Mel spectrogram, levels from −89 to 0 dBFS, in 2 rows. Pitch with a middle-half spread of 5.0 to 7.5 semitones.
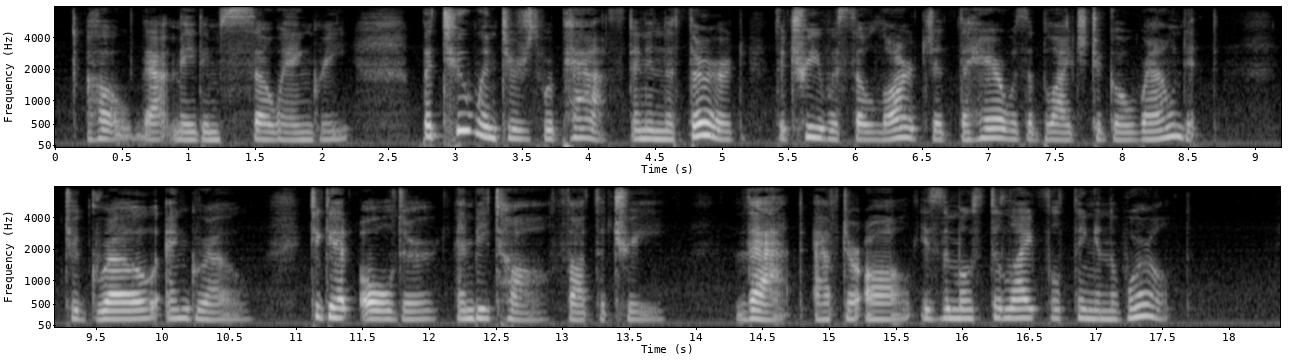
No: average, 2.8 semitones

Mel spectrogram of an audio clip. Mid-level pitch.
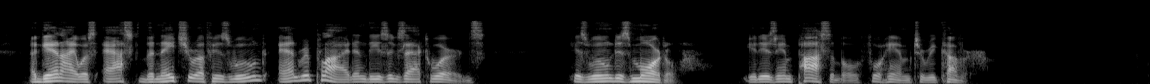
No: low, 125 Hz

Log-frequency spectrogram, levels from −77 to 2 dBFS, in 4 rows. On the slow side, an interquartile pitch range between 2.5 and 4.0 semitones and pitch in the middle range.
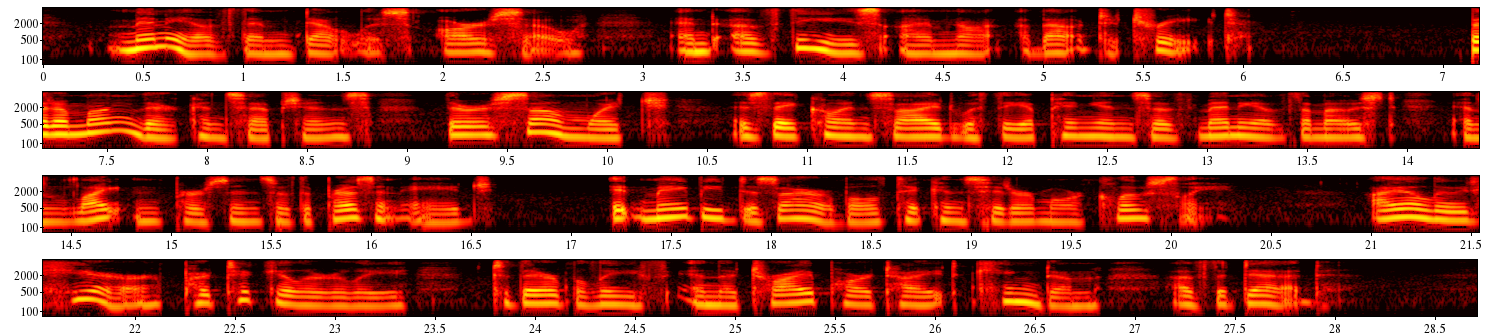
Yes: slow, 130 wpm; average, 3.5 semitones; medium, 180 Hz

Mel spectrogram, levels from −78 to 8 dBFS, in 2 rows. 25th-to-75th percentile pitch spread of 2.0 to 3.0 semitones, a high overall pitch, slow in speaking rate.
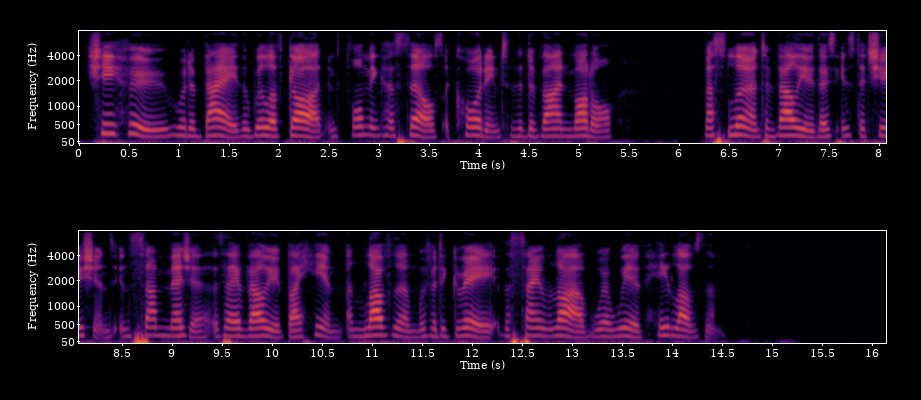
No: average, 2.7 semitones; high, 195 Hz; average, 165 wpm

